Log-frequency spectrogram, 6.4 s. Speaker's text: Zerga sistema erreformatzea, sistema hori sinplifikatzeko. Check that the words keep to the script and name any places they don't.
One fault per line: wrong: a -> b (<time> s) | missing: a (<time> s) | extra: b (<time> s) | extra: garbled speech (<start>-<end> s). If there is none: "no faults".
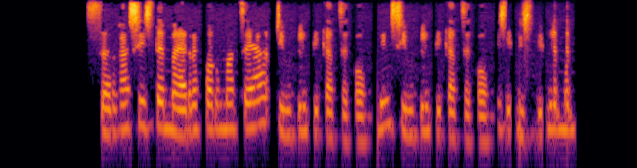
wrong: sistema -> sinplifikatzeko (2.8 s)
extra: garbled speech (5.0-5.8 s)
